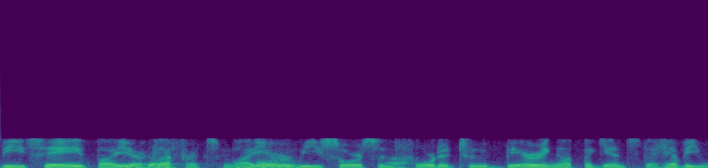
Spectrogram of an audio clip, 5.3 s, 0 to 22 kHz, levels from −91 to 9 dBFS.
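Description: No technical faults can be heard anywhere in this recording.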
